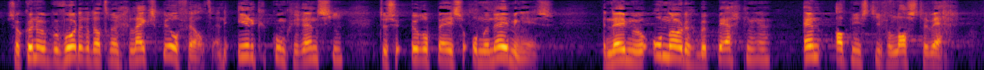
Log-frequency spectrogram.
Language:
Dutch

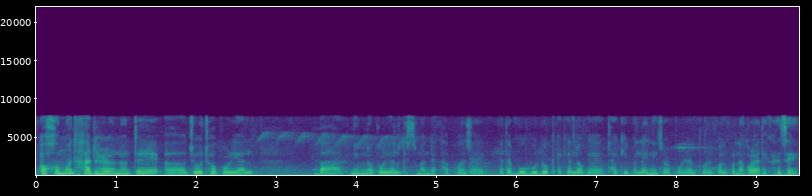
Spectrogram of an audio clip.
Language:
Assamese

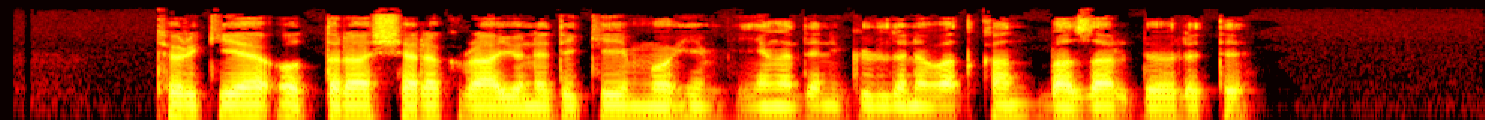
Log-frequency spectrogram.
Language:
Uyghur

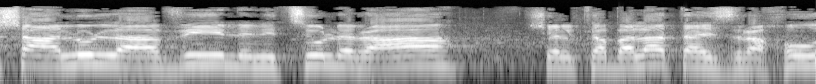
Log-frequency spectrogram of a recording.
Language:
Hebrew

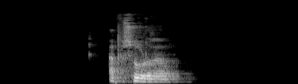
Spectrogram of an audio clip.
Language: Galician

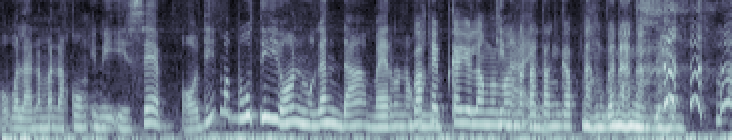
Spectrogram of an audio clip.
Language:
Filipino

